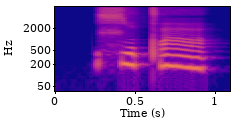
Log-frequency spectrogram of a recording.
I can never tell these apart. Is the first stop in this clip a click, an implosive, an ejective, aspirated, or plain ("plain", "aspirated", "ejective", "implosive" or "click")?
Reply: ejective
